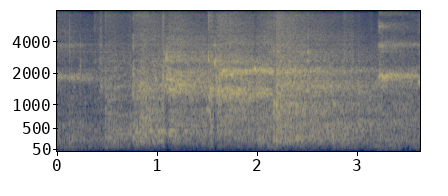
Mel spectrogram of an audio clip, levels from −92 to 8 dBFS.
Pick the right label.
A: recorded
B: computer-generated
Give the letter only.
B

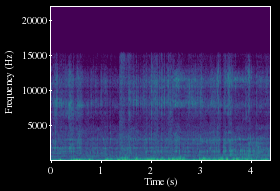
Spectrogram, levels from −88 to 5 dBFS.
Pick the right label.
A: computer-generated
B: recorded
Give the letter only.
A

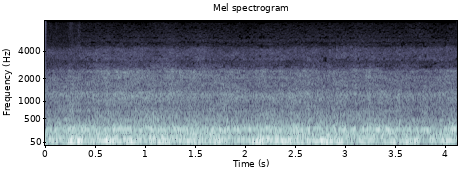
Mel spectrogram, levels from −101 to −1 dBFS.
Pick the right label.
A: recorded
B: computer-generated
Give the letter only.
B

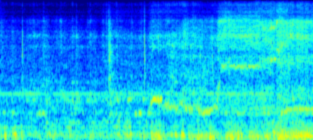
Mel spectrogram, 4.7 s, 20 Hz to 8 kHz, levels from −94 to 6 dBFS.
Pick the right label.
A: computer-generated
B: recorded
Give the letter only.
A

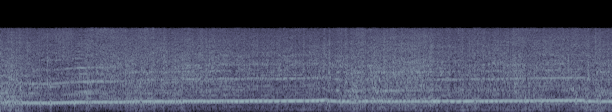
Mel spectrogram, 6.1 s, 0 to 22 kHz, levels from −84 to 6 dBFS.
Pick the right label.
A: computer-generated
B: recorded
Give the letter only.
A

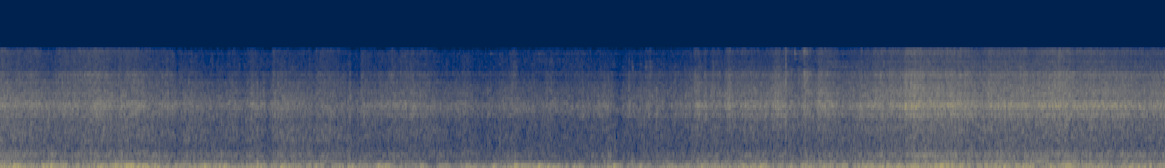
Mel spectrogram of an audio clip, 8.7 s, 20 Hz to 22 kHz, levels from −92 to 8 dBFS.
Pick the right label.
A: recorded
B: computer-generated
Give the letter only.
A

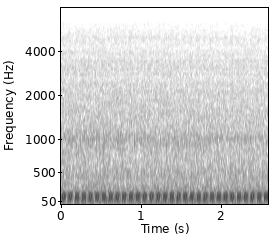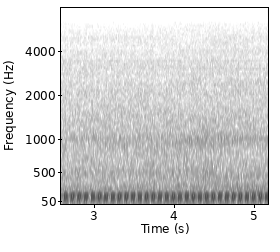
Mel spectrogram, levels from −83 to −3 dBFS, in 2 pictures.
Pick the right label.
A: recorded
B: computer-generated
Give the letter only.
A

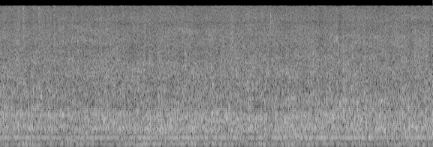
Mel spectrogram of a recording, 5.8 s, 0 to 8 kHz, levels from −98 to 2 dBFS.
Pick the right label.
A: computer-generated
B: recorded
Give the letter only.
A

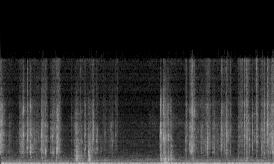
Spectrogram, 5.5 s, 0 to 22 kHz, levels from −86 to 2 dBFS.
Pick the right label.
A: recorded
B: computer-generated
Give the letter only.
B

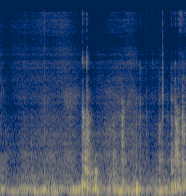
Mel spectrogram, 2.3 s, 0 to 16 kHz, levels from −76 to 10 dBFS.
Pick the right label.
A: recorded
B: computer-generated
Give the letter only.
B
